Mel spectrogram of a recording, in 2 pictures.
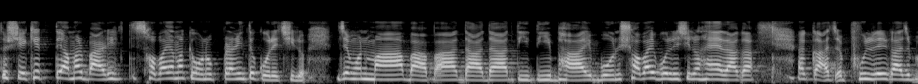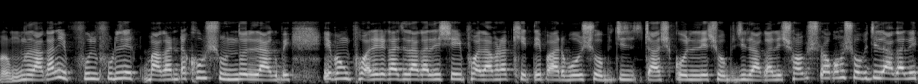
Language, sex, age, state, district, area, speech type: Bengali, female, 18-30, West Bengal, North 24 Parganas, rural, spontaneous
